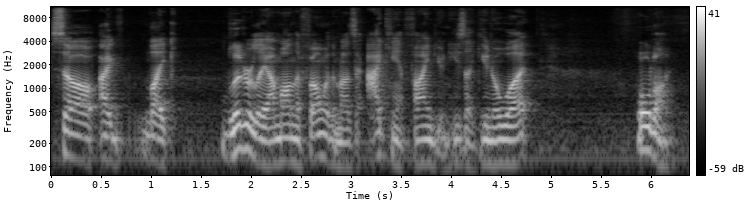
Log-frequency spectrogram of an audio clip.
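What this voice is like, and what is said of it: Usual voice. Nothing is said of it.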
